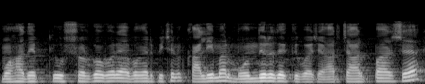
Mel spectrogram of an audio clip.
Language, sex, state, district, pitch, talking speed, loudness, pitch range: Bengali, male, Tripura, West Tripura, 140 Hz, 170 wpm, -16 LUFS, 135-150 Hz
